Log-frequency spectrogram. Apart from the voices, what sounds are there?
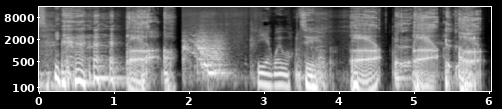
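double burp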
